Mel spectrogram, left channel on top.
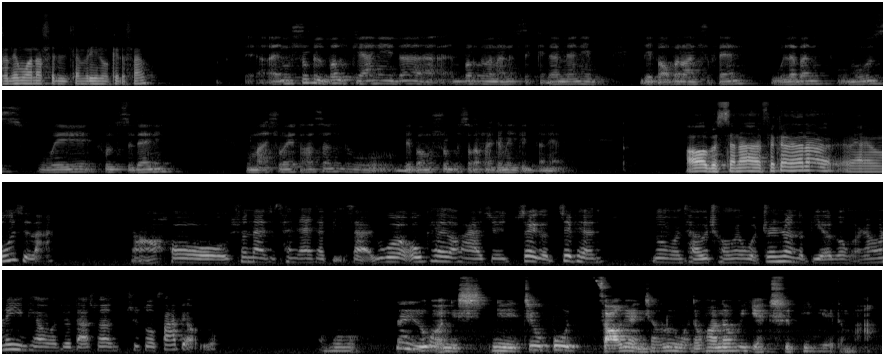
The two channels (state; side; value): different; both; correlation 0.00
